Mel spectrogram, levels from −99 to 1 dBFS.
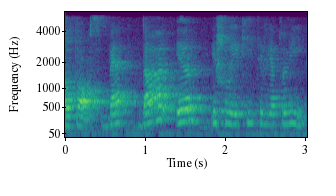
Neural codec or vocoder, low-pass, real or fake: none; 5.4 kHz; real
